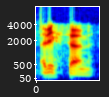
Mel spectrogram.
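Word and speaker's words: Ihsan: Alisan. Je ne sais pas si je prononce bien, c'est un mot arabe. – Tout à fait, vous prononcez très bien, Alisan.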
